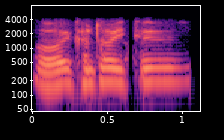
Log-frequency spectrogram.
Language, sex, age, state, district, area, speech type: Bodo, male, 45-60, Assam, Baksa, urban, conversation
